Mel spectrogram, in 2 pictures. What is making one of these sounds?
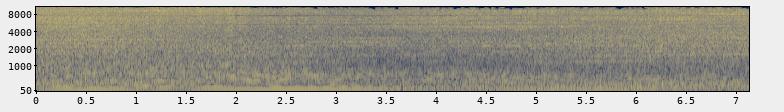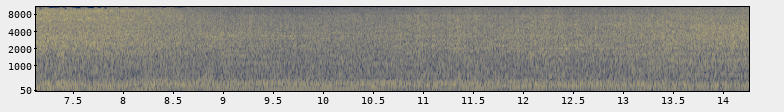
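A riding mower's engine hums loudly and steadily up close.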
